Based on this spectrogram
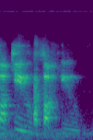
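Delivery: mock angry, cursing-style delivery. Imitating how an always angry person says hello: imitating an angry greeting. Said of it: "He's gonna say hello is".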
